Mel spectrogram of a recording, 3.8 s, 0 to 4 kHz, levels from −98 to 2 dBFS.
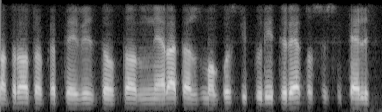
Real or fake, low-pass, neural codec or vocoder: fake; 3.6 kHz; codec, 16 kHz, 0.9 kbps, LongCat-Audio-Codec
